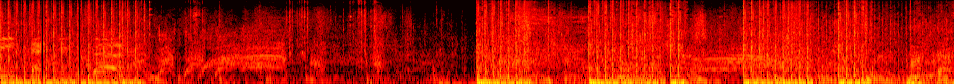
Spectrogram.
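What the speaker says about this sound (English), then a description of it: "What the fuck is shooting at me? Whatever it is, it hurts." Rapid machine-gun and rifle fire in Call of Duty: Vanguard, loud bursts aimed at the player, coming in clustered volleys with short pauses and a sharp, heavy barrage near the end.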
